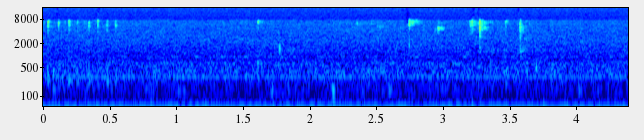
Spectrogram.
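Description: Near silence with a few faint computer keyboard clicks as a line of text is typed over, plus a faint steady hum.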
